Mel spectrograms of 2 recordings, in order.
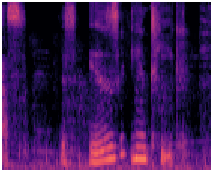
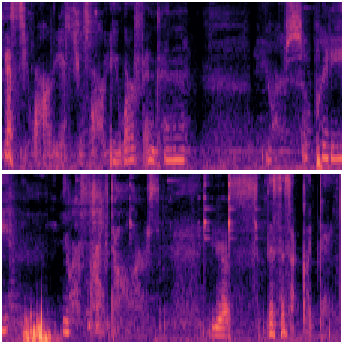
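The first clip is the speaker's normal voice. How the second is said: excited whisper; 3 semitones higher than usual. Real, not acted. Shopper whispering to a Fenton vase, excited whisper. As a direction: whisper like it might run away.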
